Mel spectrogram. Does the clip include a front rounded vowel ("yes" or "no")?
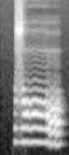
no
